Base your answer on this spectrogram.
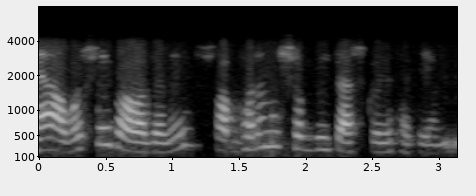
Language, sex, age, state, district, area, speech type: Bengali, female, 45-60, West Bengal, Uttar Dinajpur, urban, conversation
